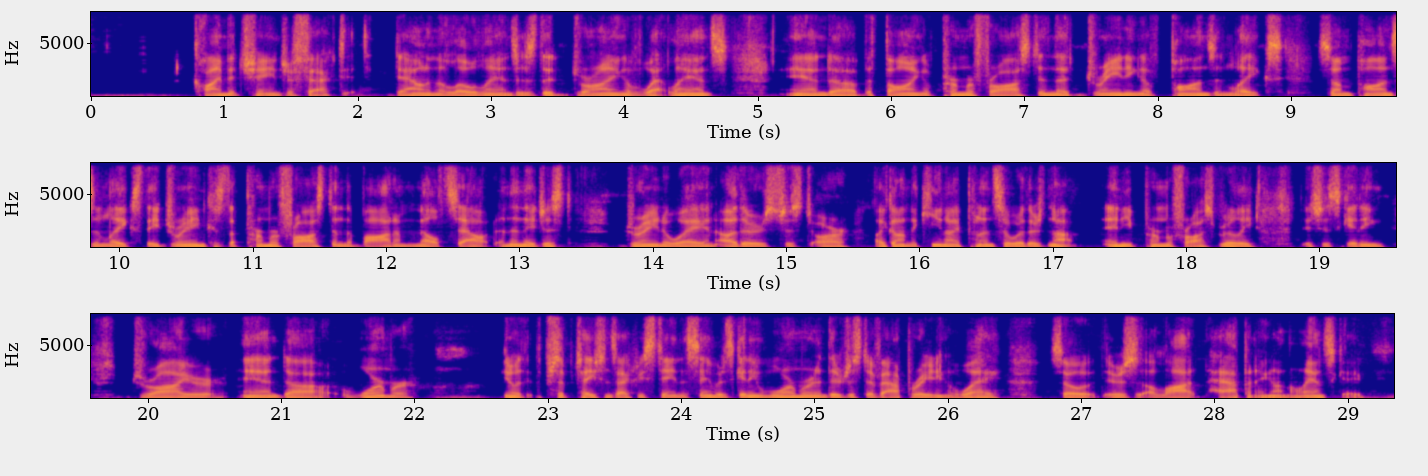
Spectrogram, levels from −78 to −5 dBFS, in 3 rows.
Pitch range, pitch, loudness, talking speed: 95-110 Hz, 100 Hz, -23 LUFS, 190 wpm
